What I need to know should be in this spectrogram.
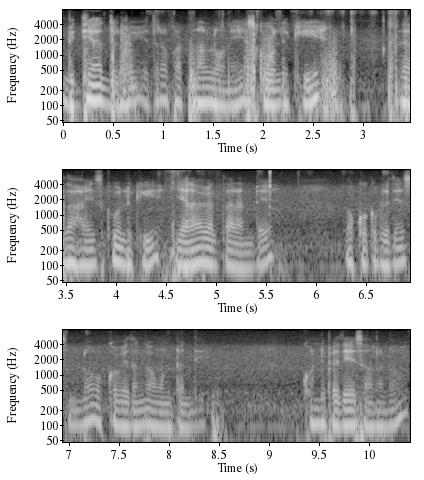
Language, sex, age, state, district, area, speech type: Telugu, male, 18-30, Andhra Pradesh, Krishna, rural, spontaneous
